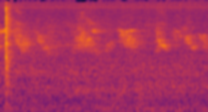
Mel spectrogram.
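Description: Small birds chirping repeatedly in the background, short high calls every fraction of a second, after a single sharp click at the very start.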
